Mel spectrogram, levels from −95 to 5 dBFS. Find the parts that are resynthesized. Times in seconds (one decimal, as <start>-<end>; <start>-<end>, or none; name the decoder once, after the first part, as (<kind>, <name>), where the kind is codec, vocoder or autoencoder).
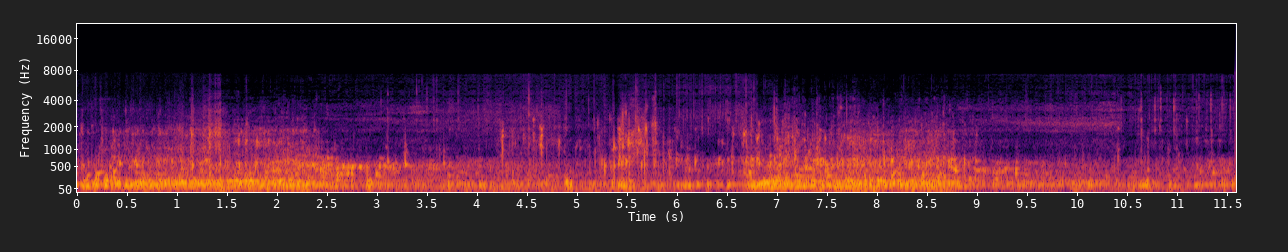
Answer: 3.6-7.0 (autoencoder, DAC-VAE)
